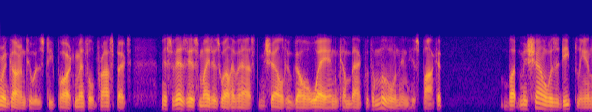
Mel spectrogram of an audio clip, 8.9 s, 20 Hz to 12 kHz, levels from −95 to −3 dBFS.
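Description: A speech recording over a telephone-band line with a small blip at 0.72 to 0.74 s, from packet loss with the last packet repeated: about 20 ms of audio was lost, which fits a single dropped packet, and the previous one was replayed to fill the gap. The G.711 telephone coding keeps the sound within roughly 300 Hz to 3.5 kHz.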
